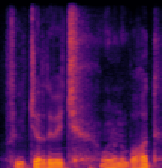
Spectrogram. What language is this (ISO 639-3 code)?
pan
